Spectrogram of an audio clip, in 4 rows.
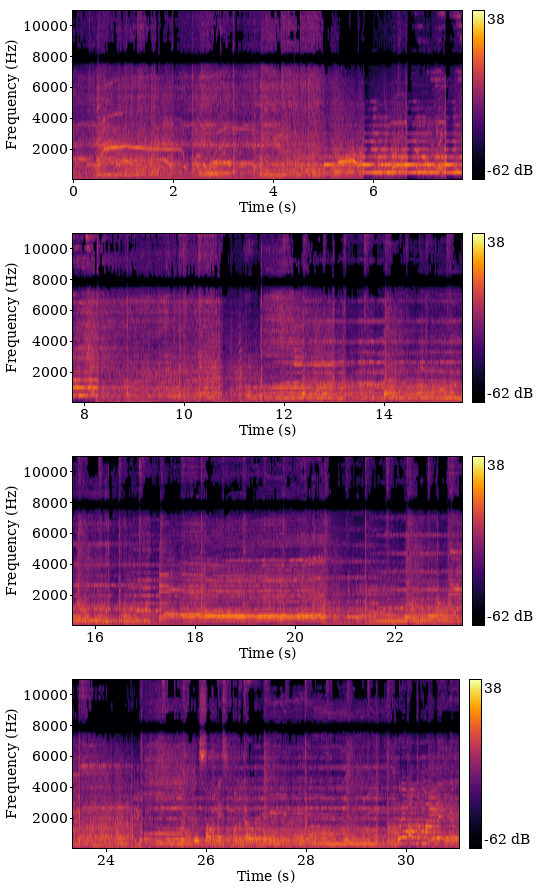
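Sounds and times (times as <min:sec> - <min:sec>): live band with keyboard chords: 0:00.0 - 0:31.0.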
